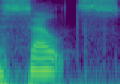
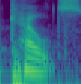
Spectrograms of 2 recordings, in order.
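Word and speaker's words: Celts: evil spirits walking the Earth during swin the selts the Kelts sorry the it when you look at the way kelt is spelled it should be spell it should be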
